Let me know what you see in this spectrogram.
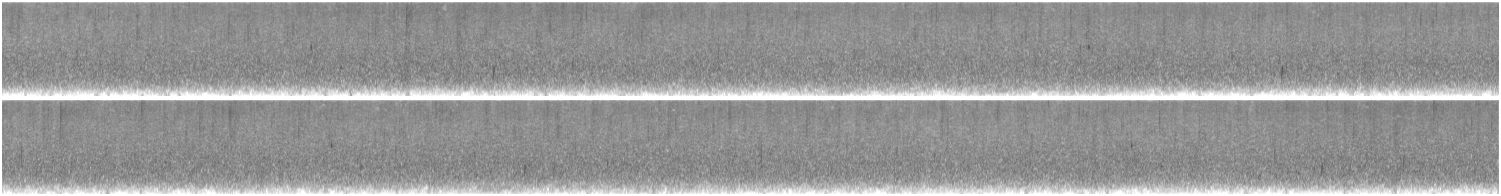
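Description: Steady rain falling: an even hiss with the odd sharper drop tick standing out now and then.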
